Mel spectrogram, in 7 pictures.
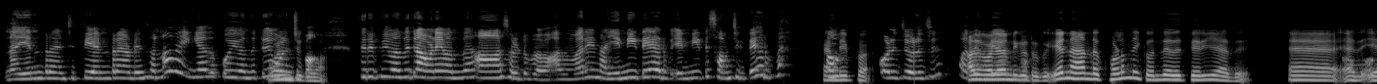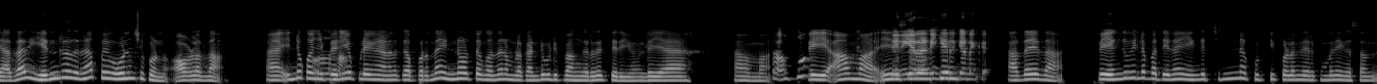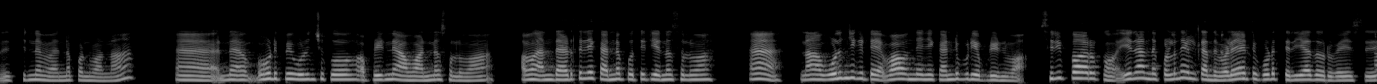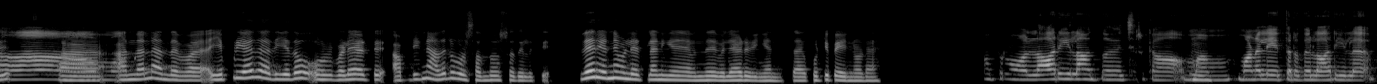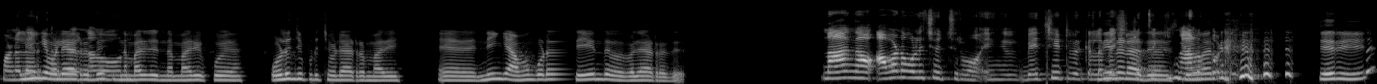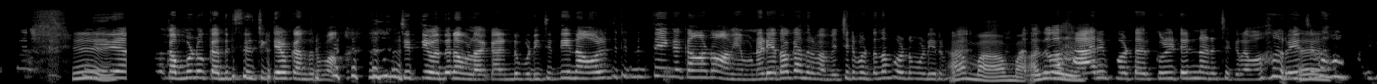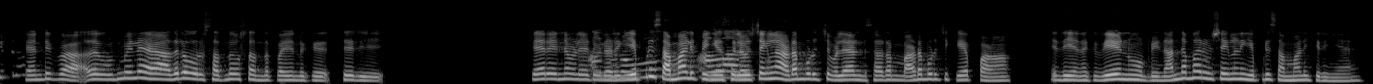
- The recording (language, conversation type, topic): Tamil, podcast, குழந்தைகள் உள்ள வீட்டில் விஷயங்களை எப்படிக் கையாள்கிறீர்கள்?
- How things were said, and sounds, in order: laughing while speaking: "எண்ணிிட்டு சமைச்சுக்கிட்டே இருப்பேன். ஒளிஞ்சு, ஒளிஞ்சு வந்துக்கிட்டே இருப்பான்"; other noise; laughing while speaking: "ஆமா. தெரியரண்ணைக்கு இருக்கு எனக்கு"; laughing while speaking: "ஷீட்ட தூக்கி மேல போட்டு. நீ … அவன் பண்ணிட்டு இருப்பான்"; unintelligible speech; laughing while speaking: "இருக்கு சரி. ம்"; laugh; in English: "ரேஞ்சல"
